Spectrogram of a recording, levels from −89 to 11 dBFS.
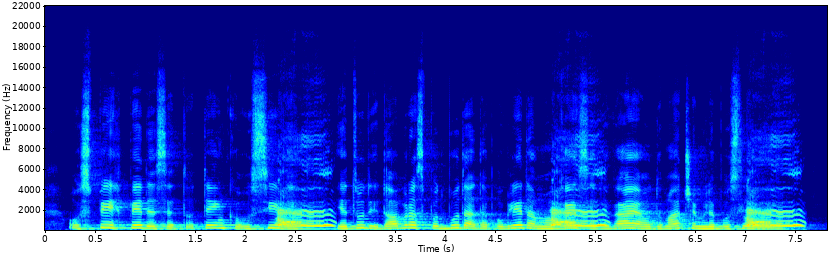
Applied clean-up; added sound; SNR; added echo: none; Dog; -5 dB; none.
